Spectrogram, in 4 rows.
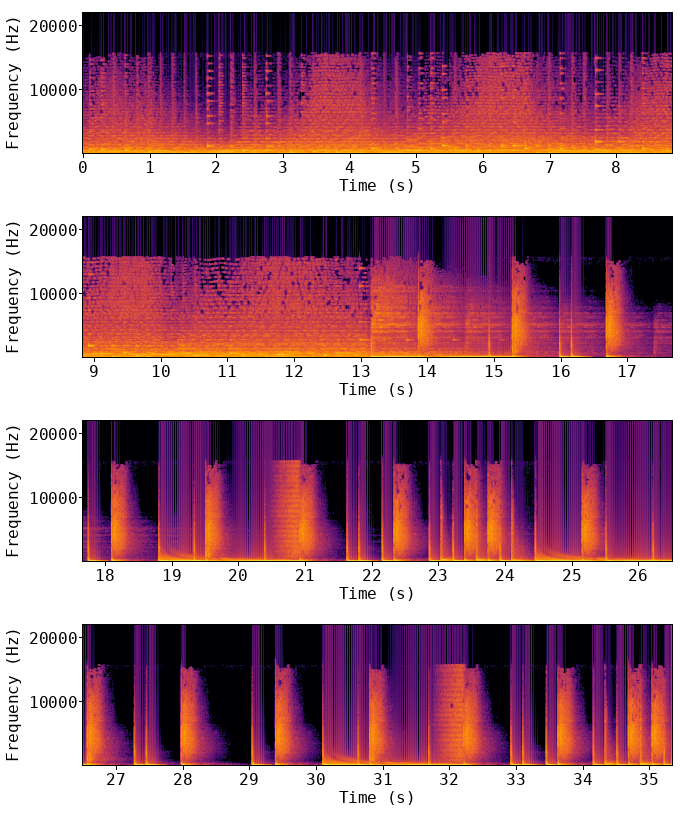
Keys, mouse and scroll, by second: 0.0-0.4 scroll up 1, 0.4 ctrl+z, 0.8 alt+click, 3.2 alt+middle click, 3.8 click, 4.2-4.5 scroll down 1, 4.7 alt+click, 6.2 right click, 6.6 click, 9.3 Escape, 10.0 alt+click, 11.3 alt+middle click, 11.6 scroll up 1, 12.1 alt+click, 16.6 right click, 17.1 click, 20.6 alt+middle click, 21.6 alt+click, 22.2 right click, 23.0 click, 27.0 scroll down 1, 27.6 alt+click, 28.7-29.8 scroll up 1, 30.3 alt+middle click, 31.2 scroll down 1, 31.7 alt+middle click, 32.0-32.5 scroll up 1, 32.6 alt+click, 33.8 scroll down 1, 34.0 alt+middle click, 34.6 alt+click.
